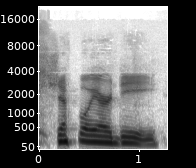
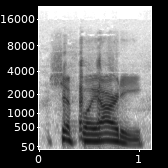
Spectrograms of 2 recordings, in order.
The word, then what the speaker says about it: Boyardee: something wrong that for my entire life is Chef Boyardee and then a couple years ago some idiot ass had an advertising no offense Jeff said Chef Boyardee and I'm like what is this you can't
